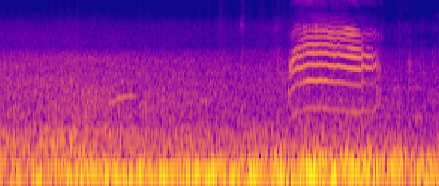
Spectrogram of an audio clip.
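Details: As its mother licks the baby cats, a white kitten lets out one loud, clear meow lasting about a second, sliding up then gently down, against a constant low background rumble and a faint earlier squeak.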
